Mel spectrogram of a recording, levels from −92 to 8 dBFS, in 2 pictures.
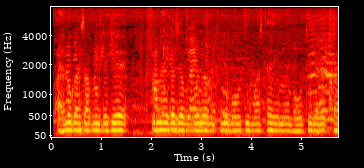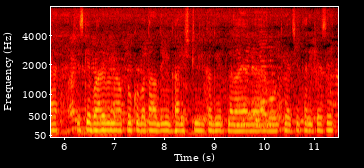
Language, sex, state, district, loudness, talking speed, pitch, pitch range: Hindi, male, Uttar Pradesh, Jalaun, -27 LUFS, 185 wpm, 160 Hz, 155-165 Hz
